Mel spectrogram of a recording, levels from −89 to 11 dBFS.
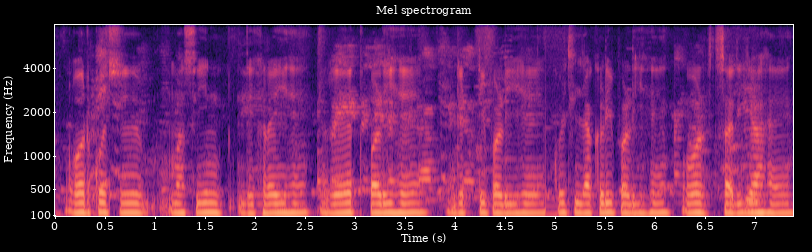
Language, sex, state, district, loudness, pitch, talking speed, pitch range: Hindi, male, Bihar, Jahanabad, -14 LUFS, 140 Hz, 155 wpm, 140-145 Hz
